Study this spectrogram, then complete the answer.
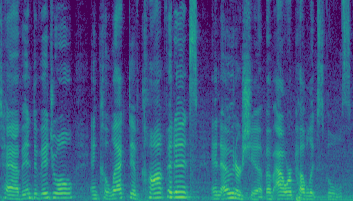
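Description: Light background noise accompanies a woman's voice. Her pitch is high and her intonation lively. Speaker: school board official. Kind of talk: ceremonial speech. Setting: stage with audience. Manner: formal. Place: street. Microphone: podium.

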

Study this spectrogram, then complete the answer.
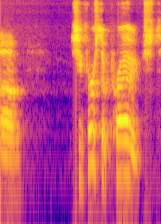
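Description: The speech comes at a fairly slow pace. It carries a Southern US accent. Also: woman. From North Carolina, US. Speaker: novelist. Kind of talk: interview answer.

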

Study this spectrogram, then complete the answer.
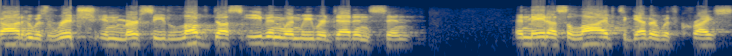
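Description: The speech moves at a fairly slow pace in a monotone, flat intonation. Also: man, fairly high pitch for a man. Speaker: worship leader. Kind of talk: liturgy. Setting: church. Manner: formal. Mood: solemn, formal. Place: church.

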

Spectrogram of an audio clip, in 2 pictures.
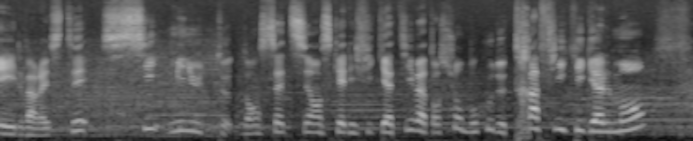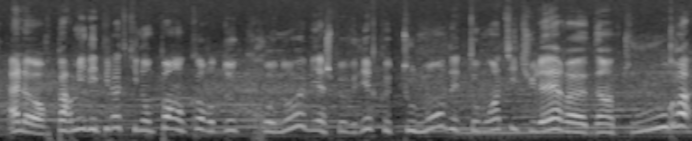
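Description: A man with a high pitch for a man talks at a fairly quick pace with lively intonation over noticeable background noise. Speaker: sim racing commentator. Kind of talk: race commentary. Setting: recorded VOD commentary over gameplay. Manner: fluent, attentive play-by-play, moderately paced.

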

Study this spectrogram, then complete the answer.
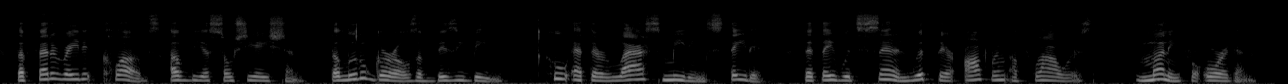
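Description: A woman speaks with a normal speaking voice at a medium pitch. Her pace is fairly slow and her pitch varies in an ordinary way. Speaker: reader of historical speeches. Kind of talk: reading of a historical eulogy. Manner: solemn, mournful.

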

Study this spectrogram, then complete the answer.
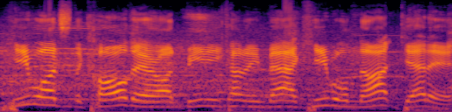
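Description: A man's raised, projected voice in an energetic tone. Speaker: play-by-play commentator. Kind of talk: live sports commentary. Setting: broadcast from arena. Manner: rapid-fire, clipped play-by-play, calling each pass, drive and shot as it happens; energetic, steady broadcast delivery.

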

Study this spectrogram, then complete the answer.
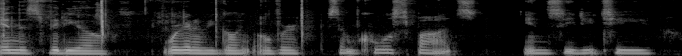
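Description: Soft-spoken and fairly slow, a woman talks at a fairly low pitch. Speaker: gaming video creator. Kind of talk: gameplay commentary. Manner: halting, many fillers.

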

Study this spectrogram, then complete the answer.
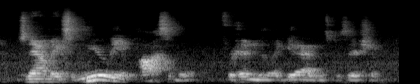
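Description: Room echo can be heard around the voice. The man keeps a moderate pace. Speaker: grappling coach. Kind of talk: tutorial. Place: gym.

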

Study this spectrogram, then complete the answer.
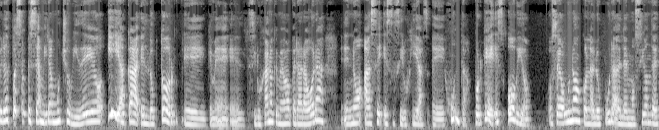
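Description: A woman speaks with a Uruguayan accent at a medium pitch and a moderate pace. Her voice is somewhat breathy, with lively intonation. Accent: Uruguayan Rioplatense Spanish. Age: 40s. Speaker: vlogger. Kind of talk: personal vlog. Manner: casual, filler-heavy.

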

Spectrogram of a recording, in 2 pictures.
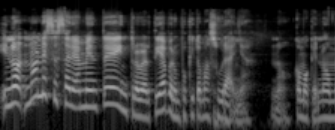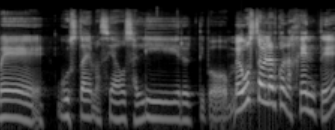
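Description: A woman at a medium pitch with very wide pitch swings, at a moderate pace, over a quiet background. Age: 20s. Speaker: singer; podcast guest. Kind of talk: casual chat. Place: home room. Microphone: studio mic.

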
